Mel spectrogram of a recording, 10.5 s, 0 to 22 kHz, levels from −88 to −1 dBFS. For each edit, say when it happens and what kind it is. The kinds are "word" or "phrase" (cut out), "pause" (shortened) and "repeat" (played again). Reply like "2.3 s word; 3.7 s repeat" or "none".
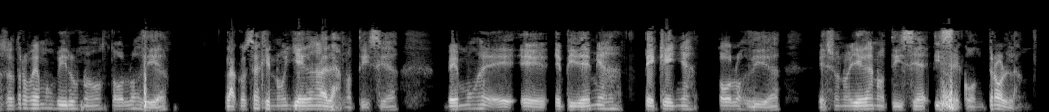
none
